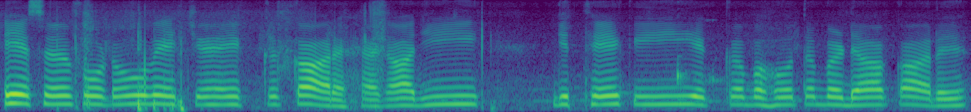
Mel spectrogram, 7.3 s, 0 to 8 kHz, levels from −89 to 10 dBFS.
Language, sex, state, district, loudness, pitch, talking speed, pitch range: Punjabi, male, Punjab, Kapurthala, -18 LUFS, 215 Hz, 105 wpm, 200-220 Hz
